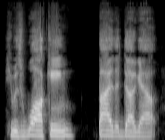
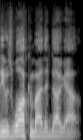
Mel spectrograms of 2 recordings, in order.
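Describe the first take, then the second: First: "walking by the dugout" drawn out slowly; slow emphatic repeat. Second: Said in the usual way. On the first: Retold or imitated. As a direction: spell out "walking by the dugout" slowly to make the point. Repeats it slowly to make point.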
